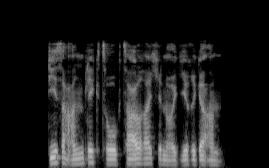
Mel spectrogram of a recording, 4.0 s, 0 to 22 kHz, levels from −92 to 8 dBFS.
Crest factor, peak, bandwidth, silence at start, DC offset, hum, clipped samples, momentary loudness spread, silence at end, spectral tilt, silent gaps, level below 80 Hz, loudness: 20 dB; -8 dBFS; 8.2 kHz; 0.75 s; under 0.1%; none; under 0.1%; 6 LU; 0.75 s; -5 dB/octave; none; -64 dBFS; -26 LUFS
